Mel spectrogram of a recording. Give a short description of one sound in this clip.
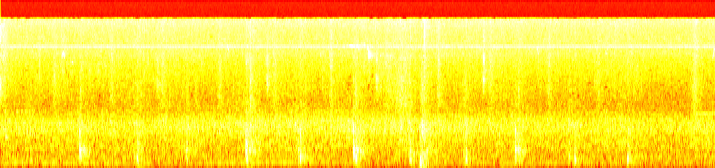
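Feet thump softly on a rug in a quick rhythm.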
